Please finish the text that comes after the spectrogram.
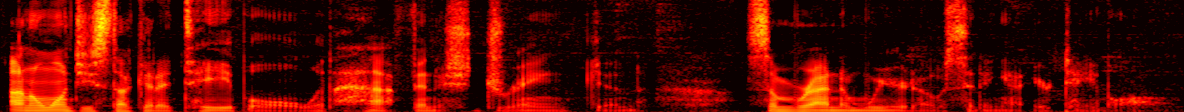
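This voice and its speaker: A man playing a shy, bookish, gentle young stranger in an intimate boyfriend ASMR roleplay, speaking softly, breathily and hesitantly. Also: very deep voice, sing-song, moderate pace, full character voice. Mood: anxious, apologetic. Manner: hesitant, soft-spoken, breathy, self-effacing.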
